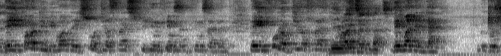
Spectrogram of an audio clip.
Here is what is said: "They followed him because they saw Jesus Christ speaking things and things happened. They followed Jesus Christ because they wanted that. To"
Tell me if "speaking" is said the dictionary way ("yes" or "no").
yes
